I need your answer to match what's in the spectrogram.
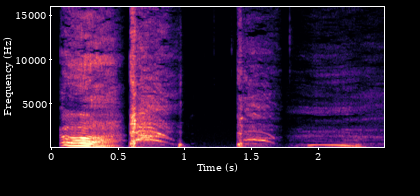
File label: bear death; eft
